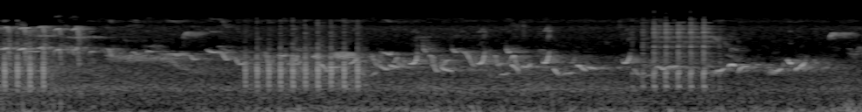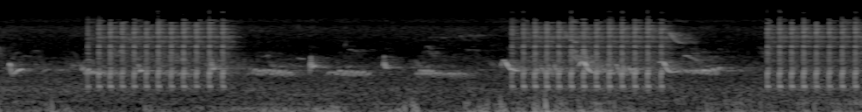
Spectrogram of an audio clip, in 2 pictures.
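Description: Downy Woodpecker drumming in quick, even rolls under a second long, repeating every couple of seconds, over a busy chorus of chirping songbirds and low rumble.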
